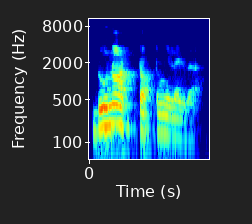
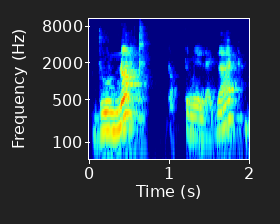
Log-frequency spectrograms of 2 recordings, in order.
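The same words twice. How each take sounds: First: The sentence is level with no stressed word. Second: The word 'not' carries strong stress. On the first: "Our language is flat" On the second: "there is a stress in the not"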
